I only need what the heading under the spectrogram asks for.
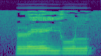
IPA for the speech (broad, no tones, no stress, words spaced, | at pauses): ɭejul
